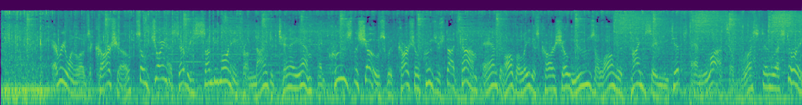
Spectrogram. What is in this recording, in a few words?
RADIO PROMO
